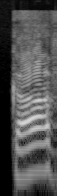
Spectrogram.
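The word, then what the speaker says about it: قاف: কফ কফ জিহব্বার গোড়া ওই সোজা উপরের তালুর সঙ্গে লাগিয়ে কফ উচ্চারণ হয়।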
